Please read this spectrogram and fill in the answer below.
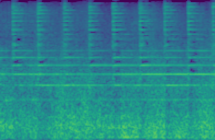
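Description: Autorack freight cars rolling past at close range: a steady rumble of wheels on the rails with a rapid, even clicking clatter and a steady high-pitched ringing over it.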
